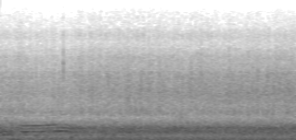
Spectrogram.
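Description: Heavy rain pours steadily over Sampeng Market Lane in Bangkok's Chinatown, a dense unbroken hiss of drops on surfaces with faint street noise mixed in throughout.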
